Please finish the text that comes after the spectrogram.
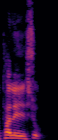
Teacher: सप्तमी बहुवचन में जो शु होगा, ठीक है, वह मूर्धन्य शकार होगा। और कब होगा, जब जब ए रहेगा आगे।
